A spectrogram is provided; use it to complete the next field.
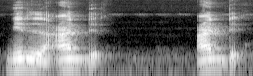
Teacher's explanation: Da ini sifatnya adalah qalqalah. Ada pantulan. Jadi kita baca qalqalahnya atau pantulannya.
